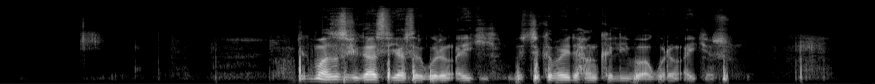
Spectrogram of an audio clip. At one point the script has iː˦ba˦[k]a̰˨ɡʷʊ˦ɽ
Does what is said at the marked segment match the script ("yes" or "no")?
no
